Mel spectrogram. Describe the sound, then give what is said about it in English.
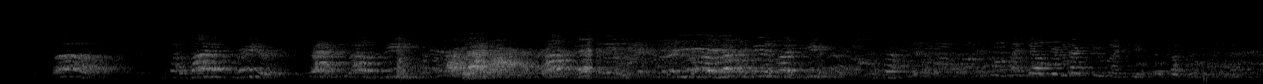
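A group of people loudly imitate a wolf attack, a chaotic mix of growls, snarls and yelps that starts abruptly and keeps going in an overlapping, rowdy din. “Cue the wolf.”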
